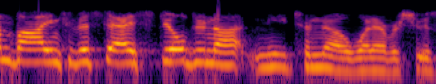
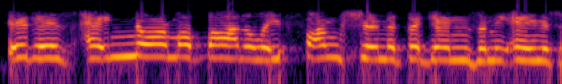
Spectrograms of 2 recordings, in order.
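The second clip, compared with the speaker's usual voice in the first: lecturing teacher; 6 semitones higher than usual. Retold or imitated. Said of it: "and she said".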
